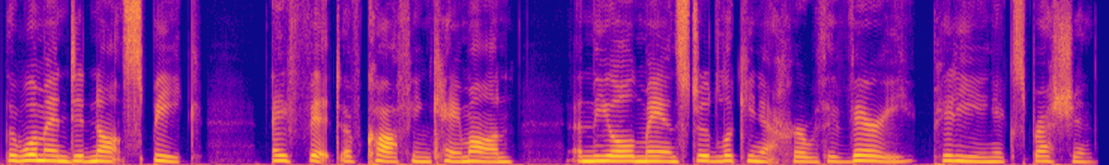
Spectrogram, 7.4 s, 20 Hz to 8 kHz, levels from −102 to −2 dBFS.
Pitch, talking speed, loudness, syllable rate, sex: 230 Hz, 195 wpm, -19 LUFS, 4.8 syllables/s, female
